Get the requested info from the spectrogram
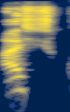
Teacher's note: ഖാഫ് എന്ന് പറയുമ്പോൾ നാവിന്റെ ആരംഭം ഈ പറയുന്ന അണ്ണാക്കിന്റെ മൃദുലമായ ഭാഗത്ത് വെച്ചുകൊണ്ടാണ് നമ്മൾ ഉച്ചരിക്കുന്നത്.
